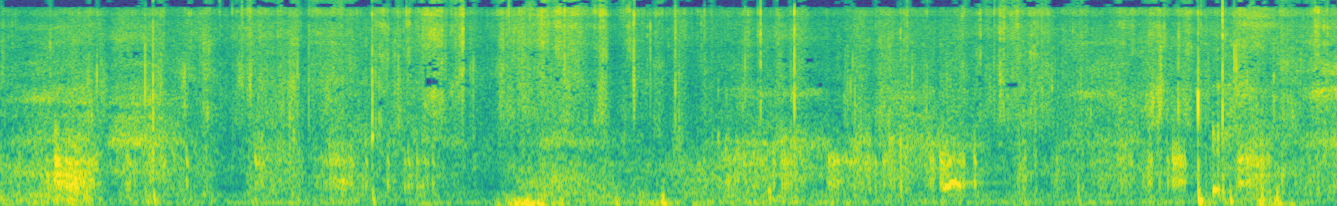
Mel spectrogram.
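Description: Faint, irregular rustling and scraping of loose soil and dry straw mulch as gloved hands dig sweet potatoes out of the ground, with small scattered clicks.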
